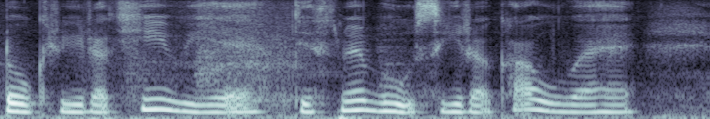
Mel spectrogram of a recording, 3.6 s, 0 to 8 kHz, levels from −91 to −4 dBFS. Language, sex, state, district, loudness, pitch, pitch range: Hindi, female, Jharkhand, Ranchi, -18 LUFS, 190 Hz, 185-205 Hz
